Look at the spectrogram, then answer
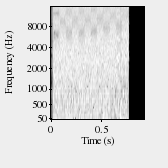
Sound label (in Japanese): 8bit 消滅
